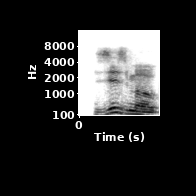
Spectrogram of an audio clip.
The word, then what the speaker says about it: Xizmo: There's another case, the Zizmo case, I think is how you pronounce it, X-I-Z-M-O in New York,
